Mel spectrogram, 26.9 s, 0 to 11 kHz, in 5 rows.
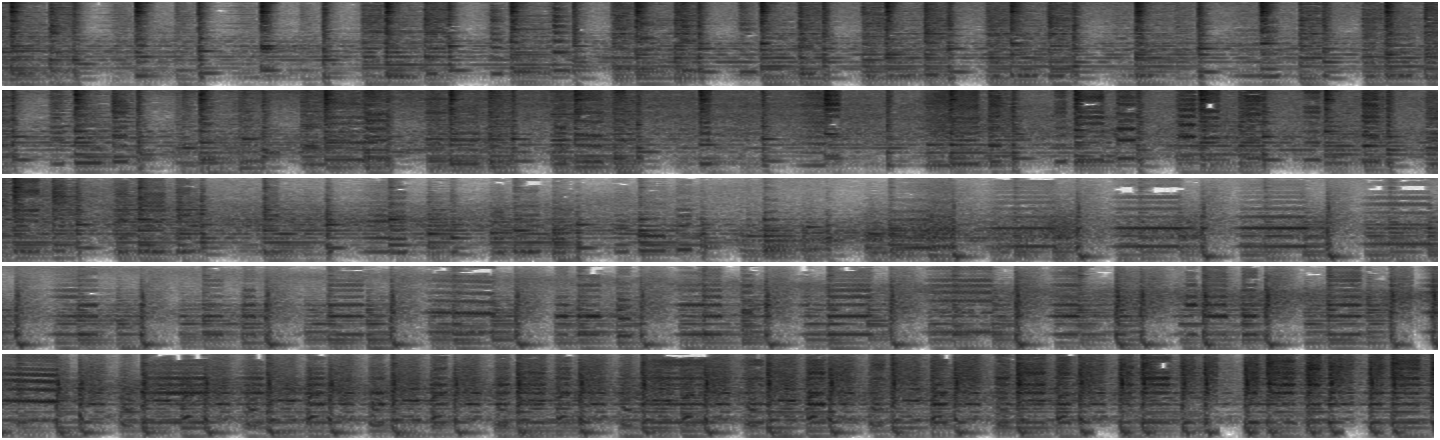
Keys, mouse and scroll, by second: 3.4 click, 5.4 click, 5.9 click, 6.7 click, 7.2 KP_1, 7.7 scroll up 1, 7.9 shift+middle click, 8.3 s, 9.7 click, 10.0-10.7 scroll down 2, 10.7 click, 11.1 click, 11.5-12.3 drag, 12.3-12.6 scroll up 1, 12.6-13.0 shift+middle drag, 13.0-14.0 scroll up 1, 14.0 x, 14.4 shift+a, 16.5-17.1 scroll down 2, 17.1-19.1 drag, 21.2-23.6 drag, 23.6-24.1 scroll up 2, 24.1-26.2 middle drag, 26.2 Tab, 26.7 Tab.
